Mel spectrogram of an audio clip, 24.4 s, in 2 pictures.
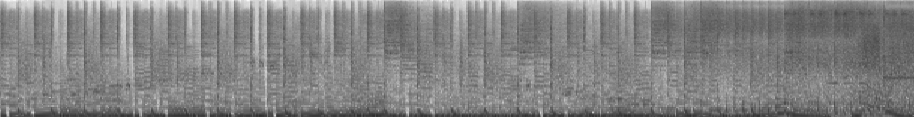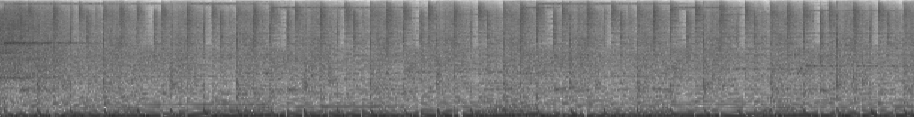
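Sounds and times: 
instrumental music without vocals: 0:00.0 - 0:24.3.

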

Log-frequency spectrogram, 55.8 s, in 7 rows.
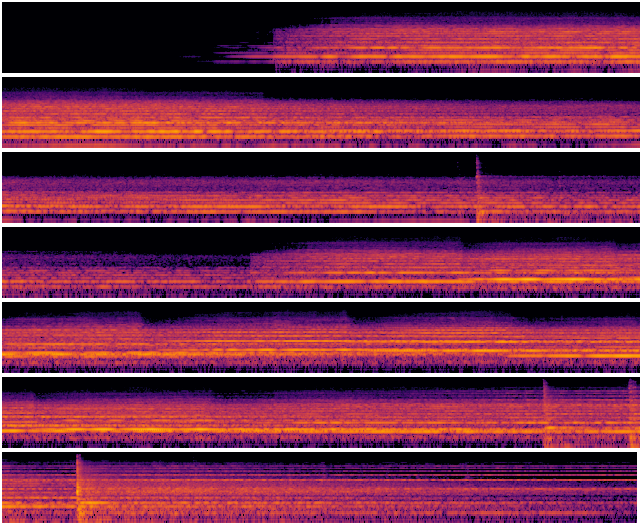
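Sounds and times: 
cave music: 0:02.6 - 0:55.7.

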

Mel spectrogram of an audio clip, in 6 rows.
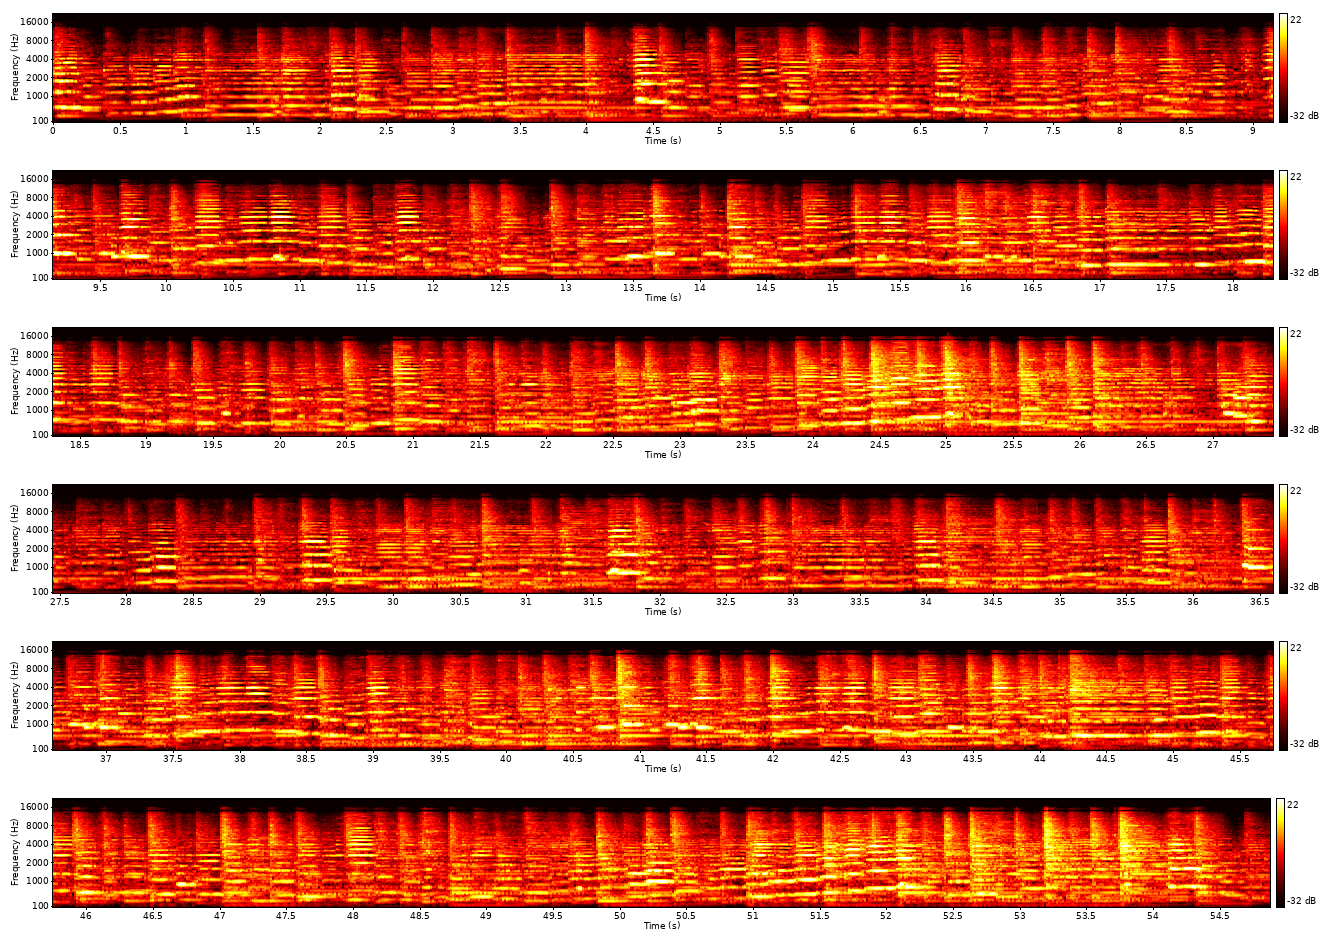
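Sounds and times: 
orchestra ambience: 0:00.0 - 0:54.8.

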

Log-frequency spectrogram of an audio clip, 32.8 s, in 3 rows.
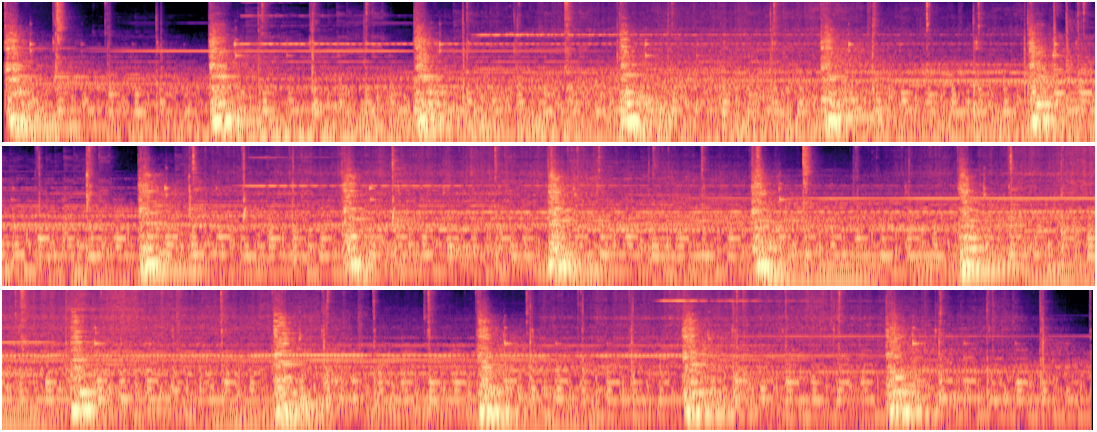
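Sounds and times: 
action loop: 0:00.0 - 0:32.7.

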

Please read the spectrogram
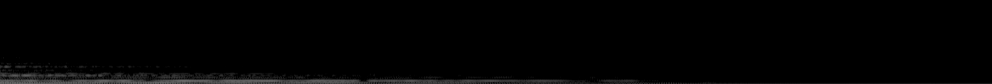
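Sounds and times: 
ambient synth pad: 0:00.0 - 0:05.0.

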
